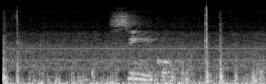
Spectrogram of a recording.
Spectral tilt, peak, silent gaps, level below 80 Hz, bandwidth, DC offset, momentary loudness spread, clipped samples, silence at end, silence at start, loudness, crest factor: -5.5 dB/octave; 0 dBFS; none; -22 dBFS; 16.5 kHz; under 0.1%; 11 LU; under 0.1%; 0 s; 0.05 s; -17 LUFS; 14 dB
